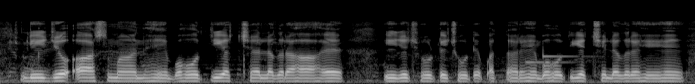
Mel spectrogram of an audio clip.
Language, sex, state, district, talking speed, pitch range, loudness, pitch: Hindi, male, Uttar Pradesh, Jyotiba Phule Nagar, 180 wpm, 145-150 Hz, -23 LUFS, 145 Hz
